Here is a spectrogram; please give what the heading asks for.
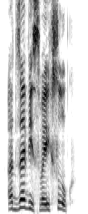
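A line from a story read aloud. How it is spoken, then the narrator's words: Menacing demand. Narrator (Russian): грозно потребовал Гладиус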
